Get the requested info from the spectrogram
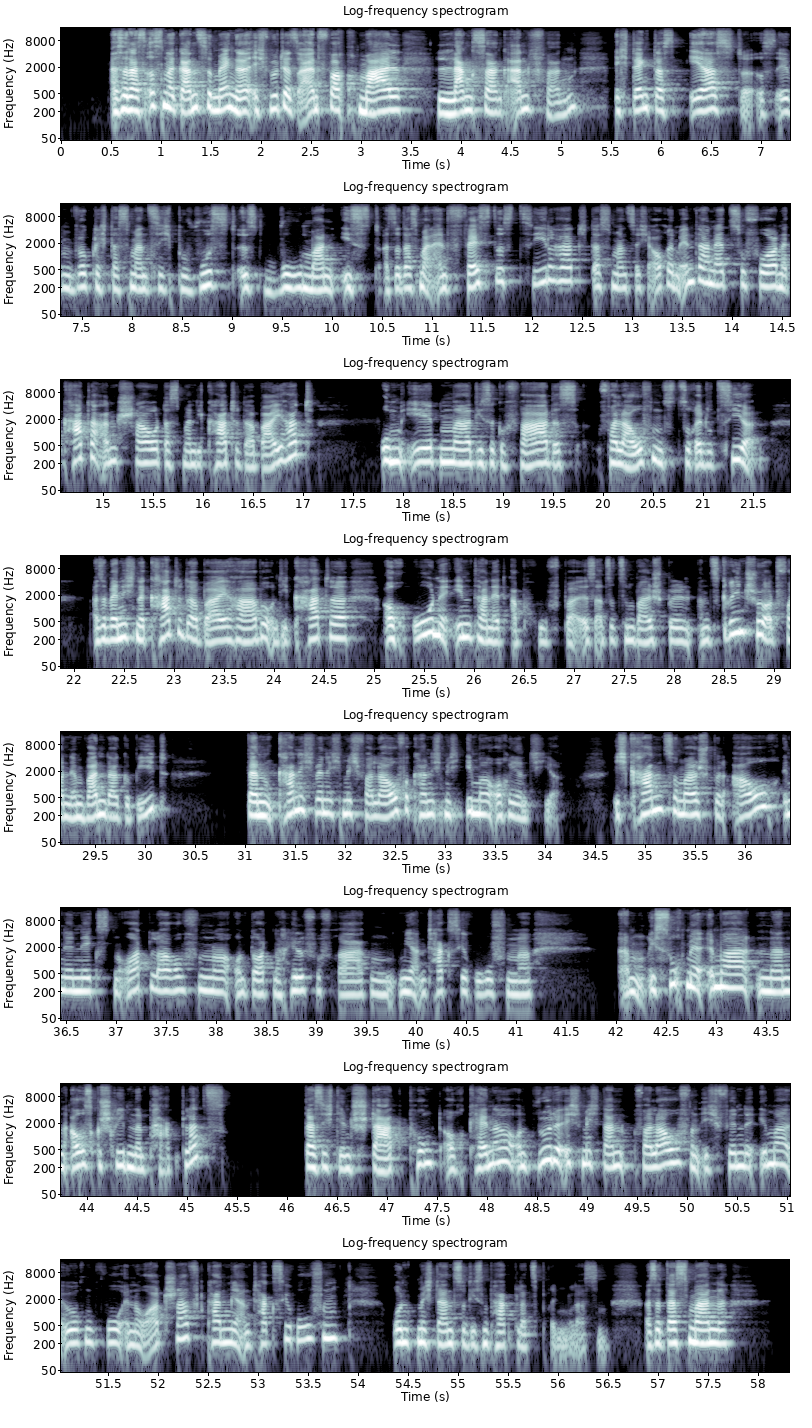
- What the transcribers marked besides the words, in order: "langsam" said as "langsang"
- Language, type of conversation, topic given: German, podcast, Welche Tipps hast du für sicheres Alleinwandern?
